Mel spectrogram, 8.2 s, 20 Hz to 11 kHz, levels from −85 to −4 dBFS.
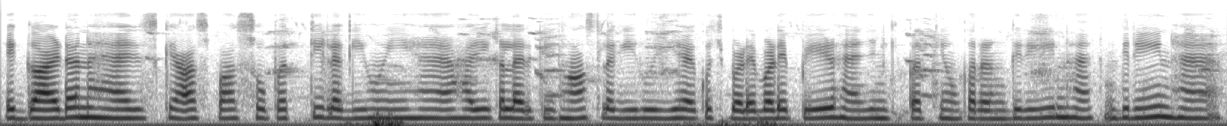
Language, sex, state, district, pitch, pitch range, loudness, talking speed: Hindi, female, Bihar, Jamui, 230 Hz, 225-235 Hz, -23 LUFS, 220 wpm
